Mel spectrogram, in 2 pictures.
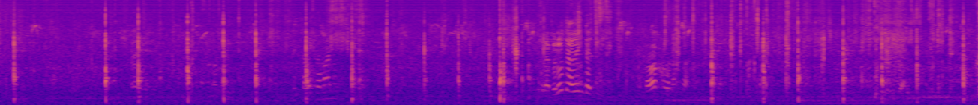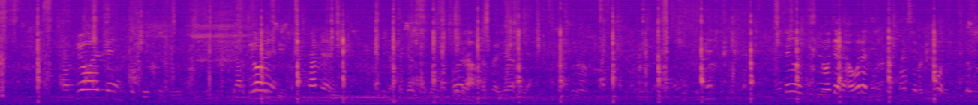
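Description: A basketball bounces sharply on a hard court.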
